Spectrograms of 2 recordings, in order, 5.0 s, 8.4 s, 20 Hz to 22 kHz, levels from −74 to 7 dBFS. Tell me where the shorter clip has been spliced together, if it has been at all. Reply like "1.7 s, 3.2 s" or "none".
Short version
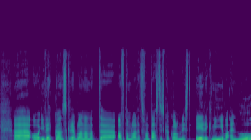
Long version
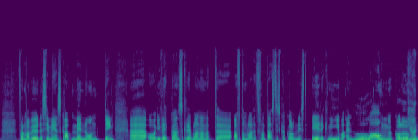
none

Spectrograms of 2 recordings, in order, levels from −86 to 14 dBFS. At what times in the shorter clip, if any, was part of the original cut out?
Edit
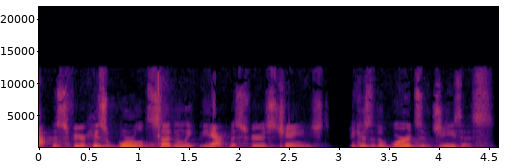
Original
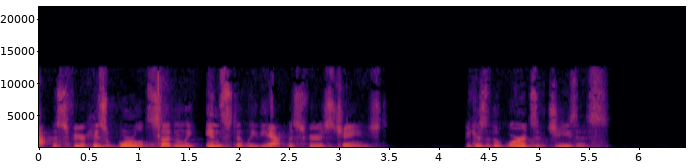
1.6 s, 3.0 s

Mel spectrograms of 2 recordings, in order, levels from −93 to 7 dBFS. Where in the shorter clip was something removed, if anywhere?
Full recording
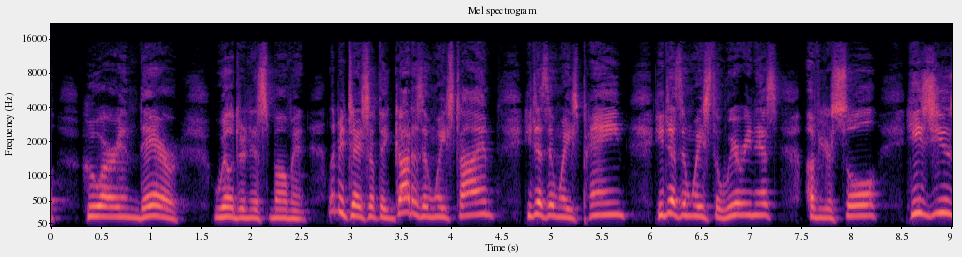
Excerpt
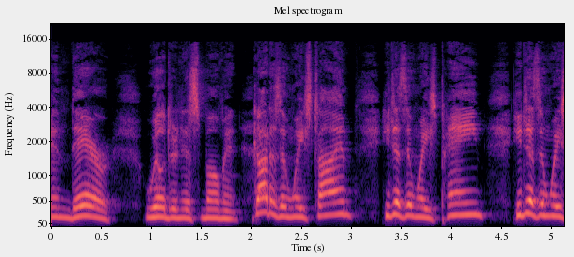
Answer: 2.0 s

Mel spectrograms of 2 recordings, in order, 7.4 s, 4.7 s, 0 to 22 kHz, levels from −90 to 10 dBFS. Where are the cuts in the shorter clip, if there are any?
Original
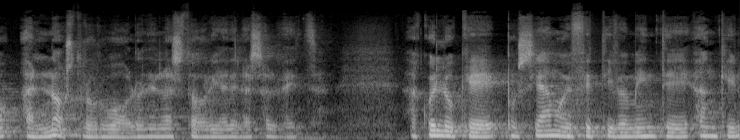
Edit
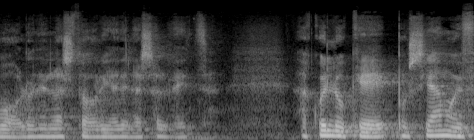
none

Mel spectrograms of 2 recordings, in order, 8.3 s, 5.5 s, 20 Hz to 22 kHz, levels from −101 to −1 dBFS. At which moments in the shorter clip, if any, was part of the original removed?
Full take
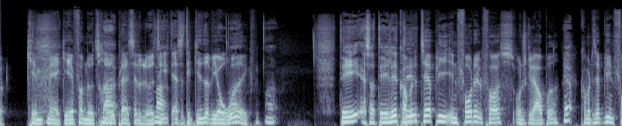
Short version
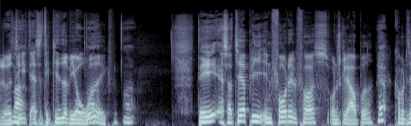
3.1 s

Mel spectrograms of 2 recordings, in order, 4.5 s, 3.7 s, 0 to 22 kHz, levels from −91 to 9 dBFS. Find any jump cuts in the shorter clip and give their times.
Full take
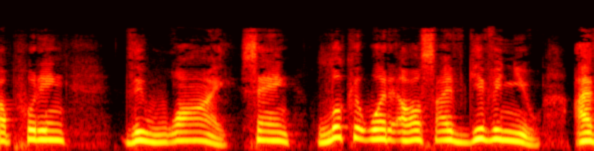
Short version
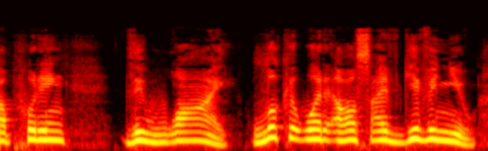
1.8 s

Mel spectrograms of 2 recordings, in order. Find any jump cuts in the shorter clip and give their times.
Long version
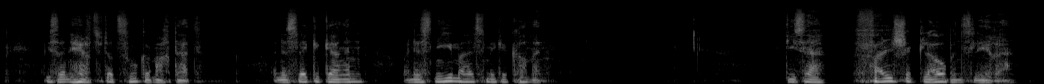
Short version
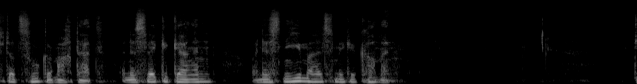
1.1 s

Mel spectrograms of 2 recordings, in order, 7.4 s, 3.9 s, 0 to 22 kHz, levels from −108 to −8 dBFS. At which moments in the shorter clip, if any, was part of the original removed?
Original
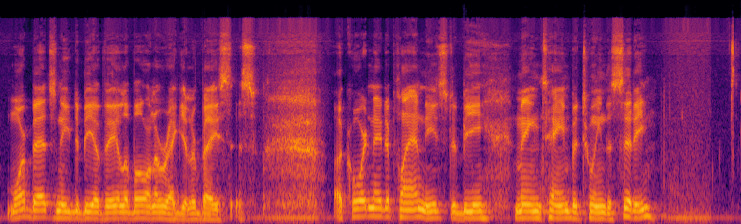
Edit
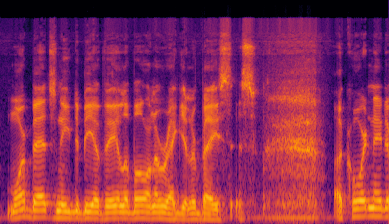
none

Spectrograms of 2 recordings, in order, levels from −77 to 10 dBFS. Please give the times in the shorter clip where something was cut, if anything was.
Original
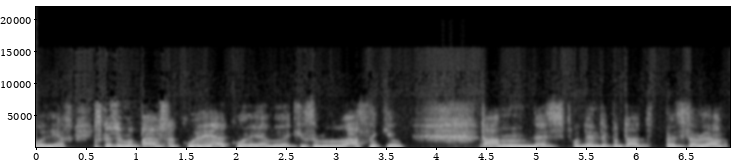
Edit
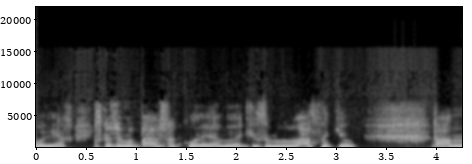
1.4 s

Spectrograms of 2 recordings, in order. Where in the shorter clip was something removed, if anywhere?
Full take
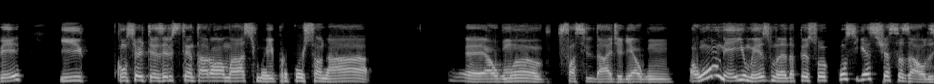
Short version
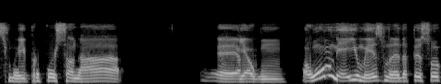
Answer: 2.4 s

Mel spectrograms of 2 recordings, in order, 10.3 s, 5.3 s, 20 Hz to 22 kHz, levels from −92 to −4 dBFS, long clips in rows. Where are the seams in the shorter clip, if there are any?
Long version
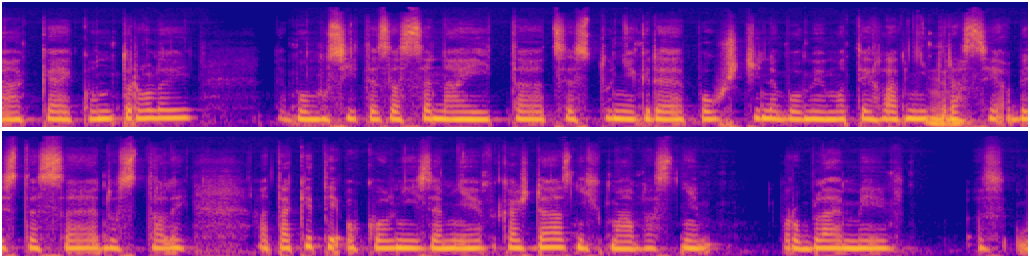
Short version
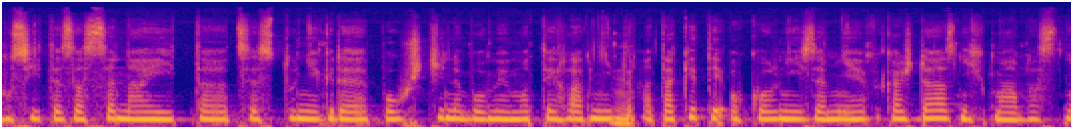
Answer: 3.1 s

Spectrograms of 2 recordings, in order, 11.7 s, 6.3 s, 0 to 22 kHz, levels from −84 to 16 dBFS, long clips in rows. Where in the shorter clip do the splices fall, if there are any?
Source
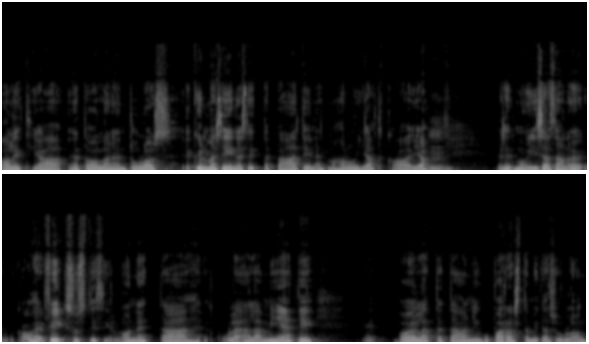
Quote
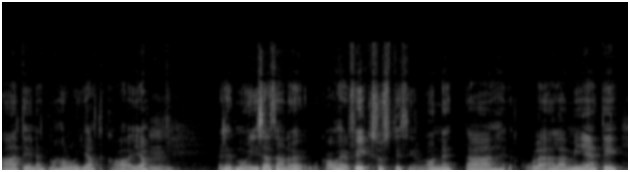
none

